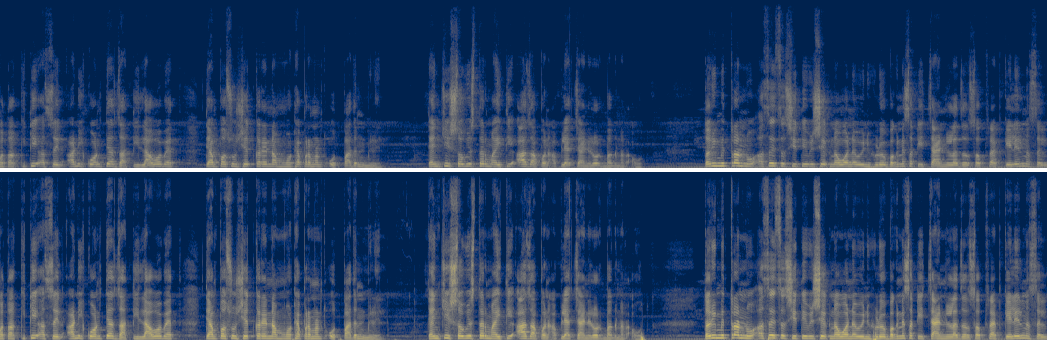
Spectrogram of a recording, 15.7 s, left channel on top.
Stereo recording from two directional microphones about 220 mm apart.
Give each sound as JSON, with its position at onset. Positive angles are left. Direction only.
{"t": 0.0, "sound": "speech", "side_deg": -45}
{"t": 10.5, "sound": "speech", "side_deg": -45}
